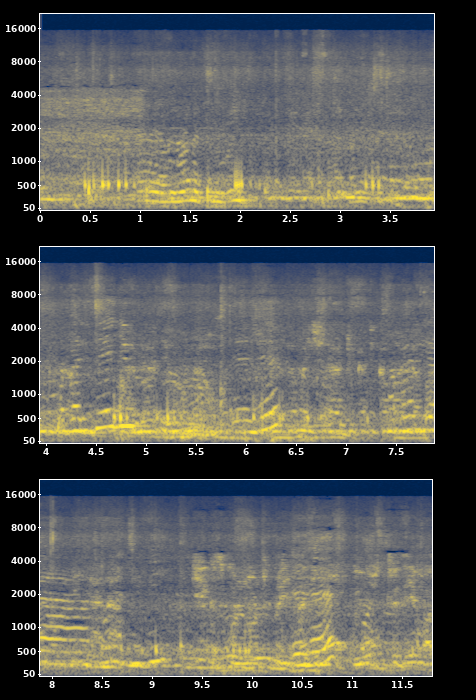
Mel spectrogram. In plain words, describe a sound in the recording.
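A group of people talk and chatter in a room.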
